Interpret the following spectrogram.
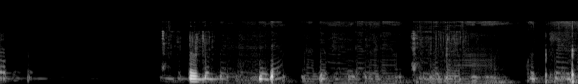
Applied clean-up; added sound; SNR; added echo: neural mask model DeepFilterNet 3.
